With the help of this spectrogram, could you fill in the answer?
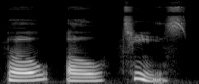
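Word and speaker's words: Boötes: Laurie glancing at the sky is to pronounce its name correctly Bootes is pronounced bow o tees and the next thing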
